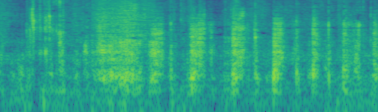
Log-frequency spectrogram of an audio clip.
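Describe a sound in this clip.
A young man slurps noodles loudly close to a microphone.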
